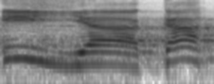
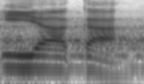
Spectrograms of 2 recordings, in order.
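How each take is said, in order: First: The 'y' sound is doubled and held longer. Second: The 'y' sound is single and short. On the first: The speaker calls it right. "harusnya iyyaka" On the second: The speaker calls it wrong. "dibaca tanpa tasydid. Tidak boleh"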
